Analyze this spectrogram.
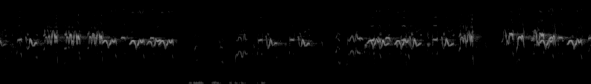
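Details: Lure-call recording of sooty-headed bulbul: loud runs of high, bubbling chatter in four bursts, with a faint low thump during one pause.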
